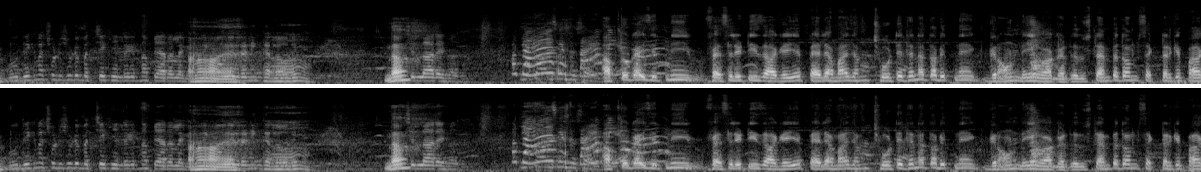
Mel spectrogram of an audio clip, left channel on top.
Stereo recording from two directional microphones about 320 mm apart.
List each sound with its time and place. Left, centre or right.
0.2 s speech: left
1.6 s a woman's voice: centre
6.0 s speech: centre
